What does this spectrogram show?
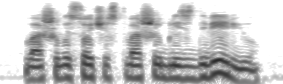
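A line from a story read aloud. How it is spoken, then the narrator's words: Cold. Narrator (Russian): холодно сказал граф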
